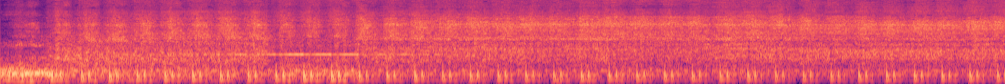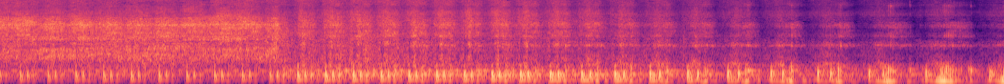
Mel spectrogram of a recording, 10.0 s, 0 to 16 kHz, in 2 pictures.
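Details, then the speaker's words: Restored old DeVilbiss 445 air compressor with new high-pressure manifold: steady slow piston chuff around three to four beats a second, roughly 450 rpm, airy hiss; pumping air normally. "And yeah, this thing's putting out some air. And it's actually turning fairly slow right now."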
